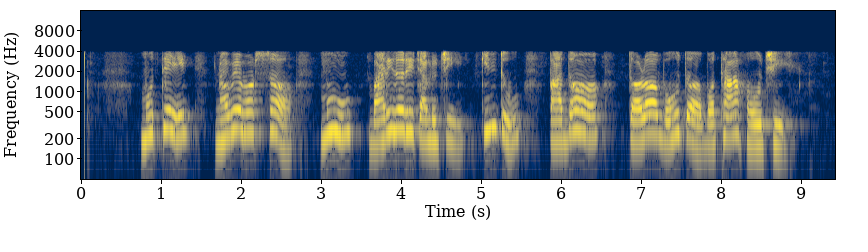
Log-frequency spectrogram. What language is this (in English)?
Odia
